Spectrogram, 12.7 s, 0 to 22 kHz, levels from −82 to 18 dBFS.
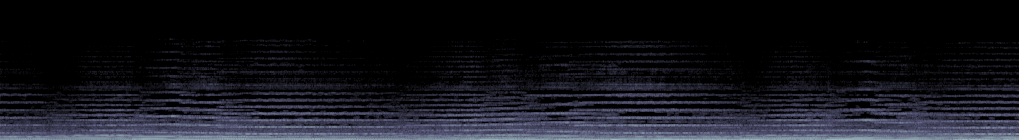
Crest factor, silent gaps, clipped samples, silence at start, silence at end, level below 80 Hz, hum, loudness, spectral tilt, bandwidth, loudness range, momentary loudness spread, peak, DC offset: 14 dB; none; under 0.1%; 0 s; 0 s; -30 dBFS; none; -23 LUFS; -7 dB/octave; 9.2 kHz; 3 LU; 6 LU; -8 dBFS; under 0.1%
